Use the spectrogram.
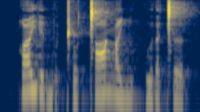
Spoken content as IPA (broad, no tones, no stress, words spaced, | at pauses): qʷejeboǁo ǀɑŋɑʎu kʷəɾɐǀə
